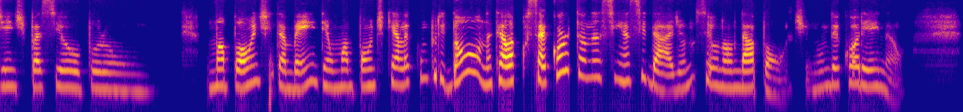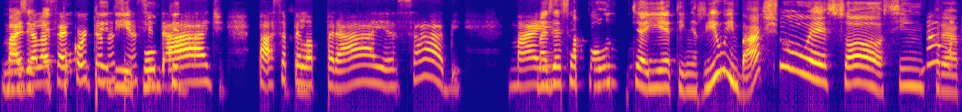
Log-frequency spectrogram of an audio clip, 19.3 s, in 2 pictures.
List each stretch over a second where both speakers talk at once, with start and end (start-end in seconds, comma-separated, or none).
9.6-11.5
